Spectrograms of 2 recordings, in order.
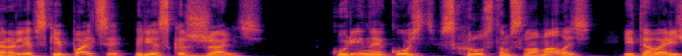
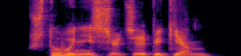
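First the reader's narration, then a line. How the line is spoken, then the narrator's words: Quiet question. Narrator (Russian): тихо спросил король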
